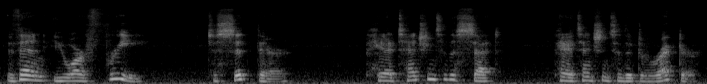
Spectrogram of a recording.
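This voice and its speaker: A man, an actor, giving an earnest instructional talk on building a character, repeating points as he explains. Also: on the high side.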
